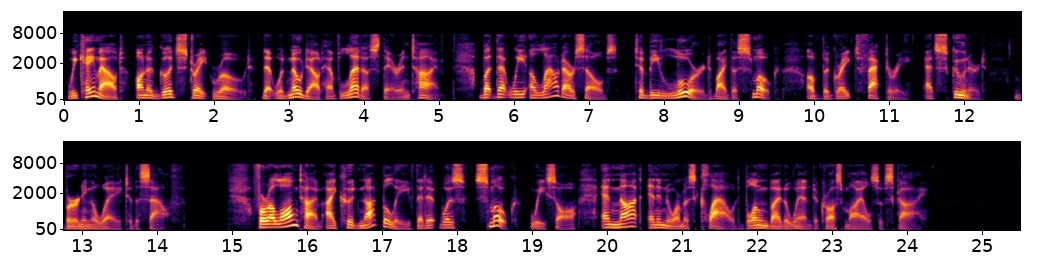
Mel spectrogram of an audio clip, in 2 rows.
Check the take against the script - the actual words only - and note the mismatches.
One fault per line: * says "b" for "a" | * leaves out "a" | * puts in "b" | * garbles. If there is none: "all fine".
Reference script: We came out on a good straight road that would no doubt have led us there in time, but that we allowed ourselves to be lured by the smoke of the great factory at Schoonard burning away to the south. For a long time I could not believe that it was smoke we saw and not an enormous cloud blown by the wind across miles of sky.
all fine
